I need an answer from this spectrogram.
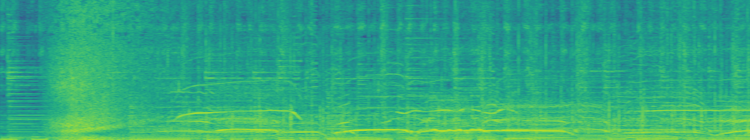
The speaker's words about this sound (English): That was a very nice applause I got there. Yeah. Do you know what? Everyone gets the same applause.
